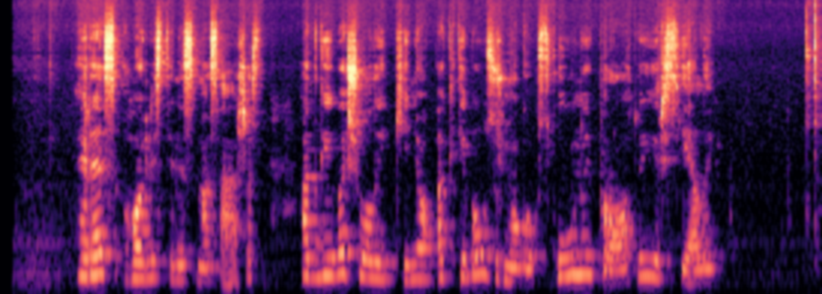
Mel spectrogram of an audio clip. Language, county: Lithuanian, Kaunas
